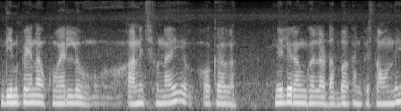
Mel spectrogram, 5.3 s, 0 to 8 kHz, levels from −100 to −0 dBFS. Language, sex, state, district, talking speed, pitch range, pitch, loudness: Telugu, male, Telangana, Mahabubabad, 135 wpm, 135-145 Hz, 140 Hz, -18 LUFS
